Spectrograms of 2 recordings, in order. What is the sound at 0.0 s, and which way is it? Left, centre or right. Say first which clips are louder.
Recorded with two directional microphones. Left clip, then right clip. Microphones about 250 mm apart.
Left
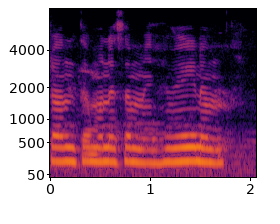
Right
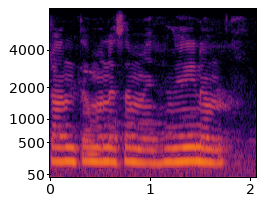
Speech: left 2 dB; centre.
